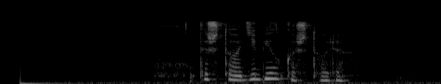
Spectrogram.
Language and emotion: Russian, neutral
